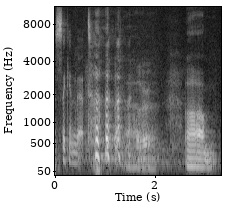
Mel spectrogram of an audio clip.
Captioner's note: laughing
